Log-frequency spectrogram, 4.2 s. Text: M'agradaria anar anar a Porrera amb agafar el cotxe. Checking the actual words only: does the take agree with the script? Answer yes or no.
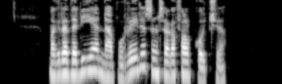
no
